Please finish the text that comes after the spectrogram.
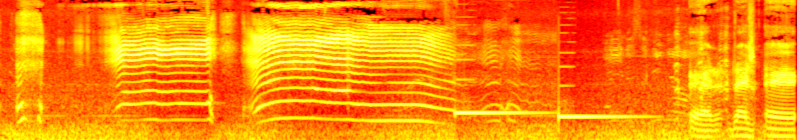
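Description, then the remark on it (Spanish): A baby wails loudly in long, rising cries with brief gasps between them, continuous over a steady background rumble, on a passenger flight. “con todo respeto a las personas que están teniendo los niños que están llorando, con todo respeto, por favor, de dormirlos o a ver cómo le hacen, porque hay gente que está descansando ahorita en el vuelo.”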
